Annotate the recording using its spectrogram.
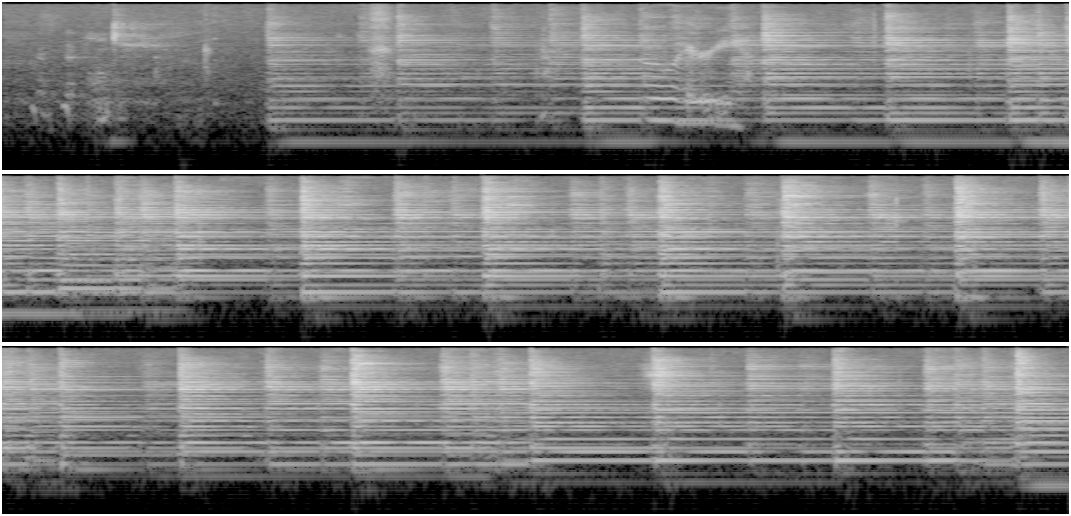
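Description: Acoustic guitar, strummed chords in a steady rhythm, starting about two seconds in as the opening of a song.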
